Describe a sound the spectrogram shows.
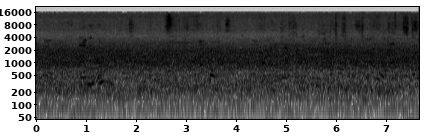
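A man talks quietly close by.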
